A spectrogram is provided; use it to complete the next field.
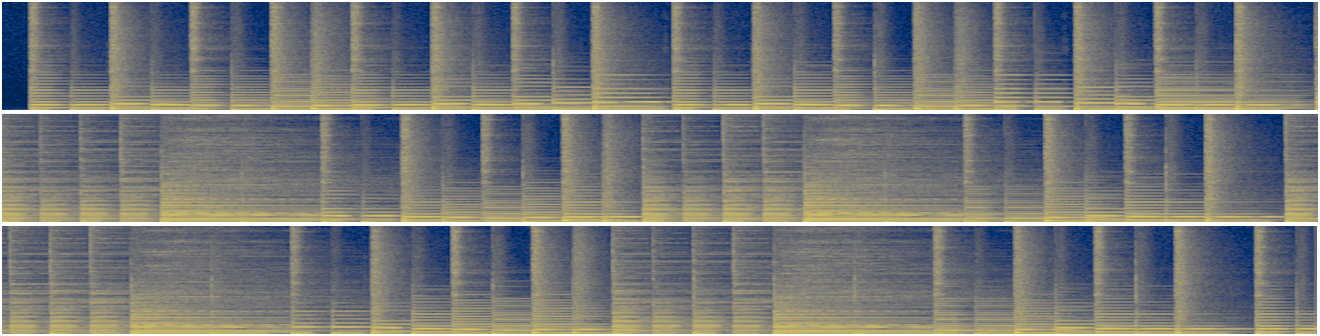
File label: Power Riffs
